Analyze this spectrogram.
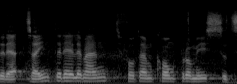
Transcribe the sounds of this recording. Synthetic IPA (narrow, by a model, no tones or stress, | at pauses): t͡sɛɪntəɾɛlemɛnt̪fodɛmkʰɔmpɾɔmɪsət͡s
